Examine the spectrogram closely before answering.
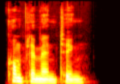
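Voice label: "complementing", British English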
